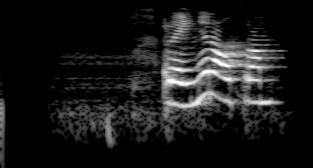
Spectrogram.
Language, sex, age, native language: Icelandic, male, 9, Icelandic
